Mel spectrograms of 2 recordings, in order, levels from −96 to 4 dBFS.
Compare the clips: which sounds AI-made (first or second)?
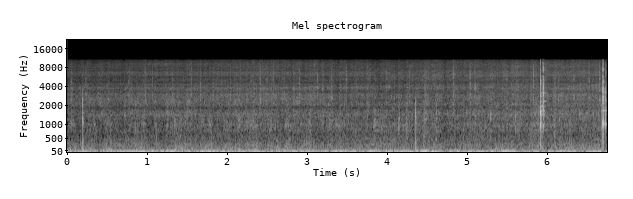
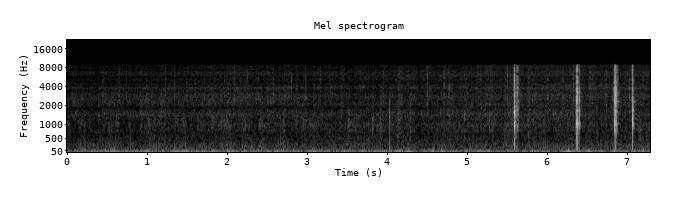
second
